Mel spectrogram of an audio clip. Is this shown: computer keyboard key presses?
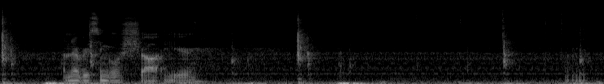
yes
